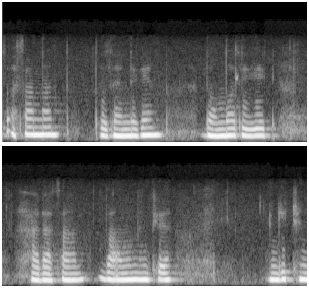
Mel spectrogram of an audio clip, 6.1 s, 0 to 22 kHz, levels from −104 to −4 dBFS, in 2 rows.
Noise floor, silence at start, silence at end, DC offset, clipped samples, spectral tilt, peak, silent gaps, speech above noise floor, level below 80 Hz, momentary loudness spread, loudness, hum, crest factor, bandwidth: -49 dBFS; 0 s; 0 s; under 0.1%; under 0.1%; -10.5 dB/octave; -6 dBFS; none; 35 dB; -74 dBFS; 9 LU; -15 LUFS; none; 10 dB; 4 kHz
